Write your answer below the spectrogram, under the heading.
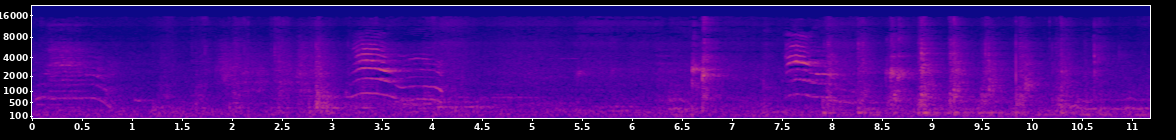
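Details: Newborn kittens kept as family pets call with high, wavering meows that sweep up and down, some stacked in quick bursts, interrupted by clicking and rustling handling noises.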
